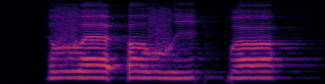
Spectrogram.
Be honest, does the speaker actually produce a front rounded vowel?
yes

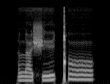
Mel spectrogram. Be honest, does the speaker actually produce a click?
yes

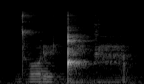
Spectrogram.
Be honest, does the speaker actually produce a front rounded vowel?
yes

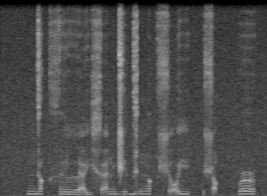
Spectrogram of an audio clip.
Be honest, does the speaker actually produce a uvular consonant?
yes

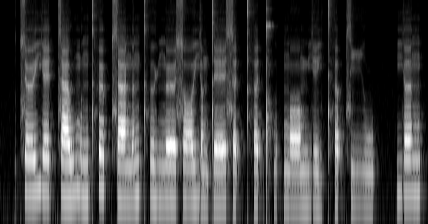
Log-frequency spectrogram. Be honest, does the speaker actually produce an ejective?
no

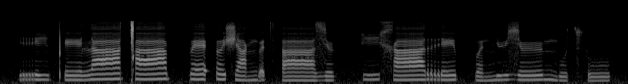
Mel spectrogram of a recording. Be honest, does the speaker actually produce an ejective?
yes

